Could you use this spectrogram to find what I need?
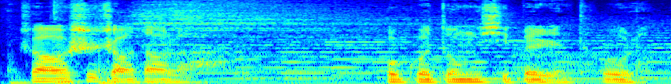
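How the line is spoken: Muttering. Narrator (Chinese): 李安嘟囔着

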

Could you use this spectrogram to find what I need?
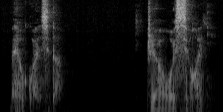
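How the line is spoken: Soft, gentle. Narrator (Chinese): 他柔声的说道

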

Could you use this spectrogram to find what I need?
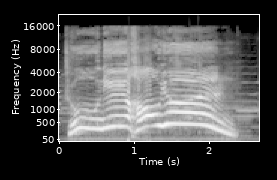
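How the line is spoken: Loud group shout. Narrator (Chinese): 村民们大声喊道

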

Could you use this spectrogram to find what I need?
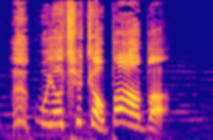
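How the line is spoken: Crying, shouting. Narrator (Chinese): 贝尔哭了，他喊着

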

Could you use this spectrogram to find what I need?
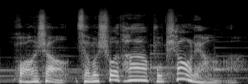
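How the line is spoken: Loud. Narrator (Chinese): 那个甲上嵌着金花、盔上蹲着一头双翼雄狮的人，大声说

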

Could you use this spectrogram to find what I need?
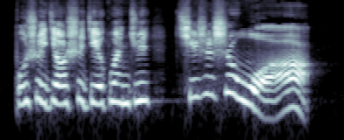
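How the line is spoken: Shouting loudly. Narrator (Chinese): 霹雳鼠也大叫着

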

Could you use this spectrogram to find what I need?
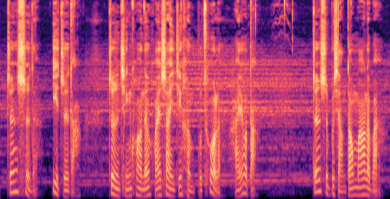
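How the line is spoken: Plain. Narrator (Chinese): 丽丽对心神不宁的我说

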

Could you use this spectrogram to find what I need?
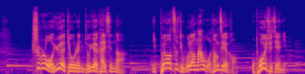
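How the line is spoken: Shouting. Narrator (Chinese): 旅行在这种怪异的陌生感中吼了一声

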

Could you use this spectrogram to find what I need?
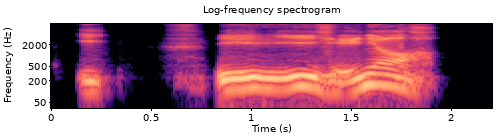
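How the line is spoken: Laughing. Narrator (Chinese): 兵差 笑着道

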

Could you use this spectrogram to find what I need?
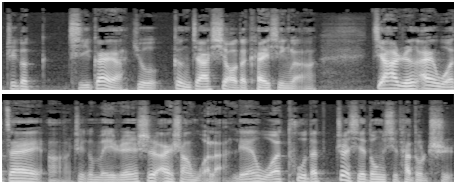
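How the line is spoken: Beggar laughing loudly. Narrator (Chinese): 乞人大笑曰

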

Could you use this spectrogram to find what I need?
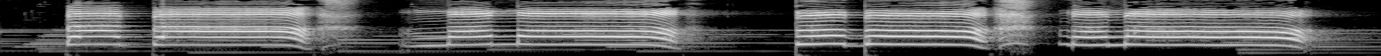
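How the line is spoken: Calling repeatedly. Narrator (Chinese): 他不断的叫啊叫啊

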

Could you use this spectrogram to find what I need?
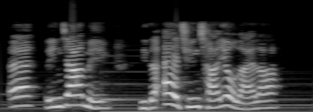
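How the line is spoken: Teasing, joking. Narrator (Chinese): 同学 开玩笑说

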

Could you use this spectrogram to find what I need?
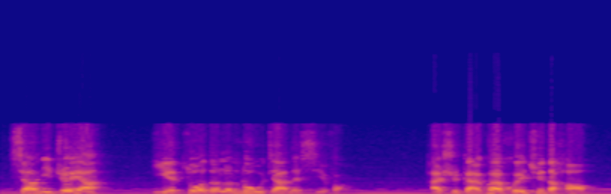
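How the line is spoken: Angry, loud old woman. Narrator (Chinese): 老夫人依然在气头上，高声说

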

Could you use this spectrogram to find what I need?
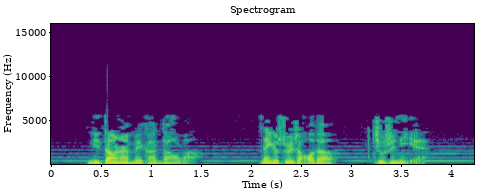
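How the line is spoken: Calm, flat. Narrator (Chinese): 王刚边走边淡淡的说

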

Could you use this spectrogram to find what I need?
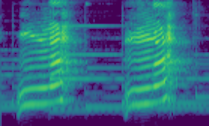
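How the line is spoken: Loud braying. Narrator (Chinese): 小毛驴……冲着他大叫

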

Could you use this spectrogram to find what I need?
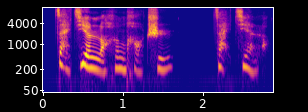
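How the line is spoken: Dinosaur, low voice. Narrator (Chinese): 霸王龙 低声说

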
